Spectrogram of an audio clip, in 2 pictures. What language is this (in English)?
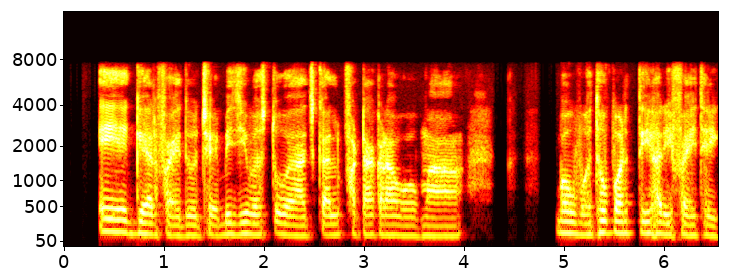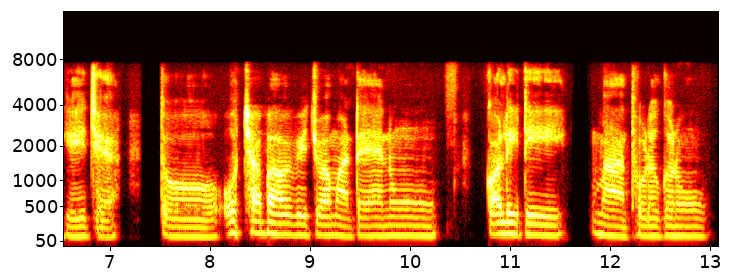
Gujarati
